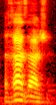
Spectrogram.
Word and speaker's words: rasage: a deux voy voyelles la lettre S se trouve entre deux voyelles y entre deux voyelles très bien ça se prononce ze rasage je coche le mot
